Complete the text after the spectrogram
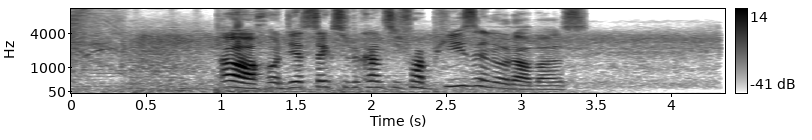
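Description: Energy blasts burst sharply.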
